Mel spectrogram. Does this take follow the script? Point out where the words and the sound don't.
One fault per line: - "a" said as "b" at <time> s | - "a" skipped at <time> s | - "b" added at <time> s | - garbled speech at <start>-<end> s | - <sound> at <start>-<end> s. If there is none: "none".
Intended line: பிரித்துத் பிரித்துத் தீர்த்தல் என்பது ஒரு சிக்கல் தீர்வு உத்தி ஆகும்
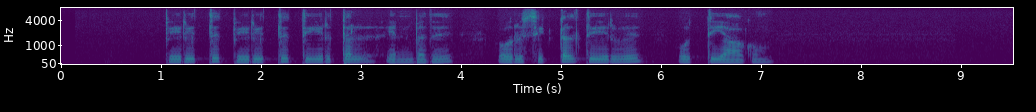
none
